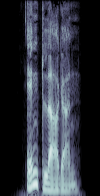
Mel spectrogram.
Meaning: dative plural of Endlager
- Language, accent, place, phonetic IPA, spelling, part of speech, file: German, Germany, Berlin, [ˈɛntˌlaːɡɐn], Endlagern, noun, De-Endlagern.ogg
